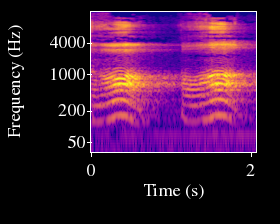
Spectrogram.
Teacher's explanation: غائن کی آواز ہماری حلق کے پہلے حصے سے نکلتی ہے. یہ پہلا حصہ یہ والا ہے جو میں نے آپ کو بتایا کہ جہاں سے ہماری زبان شروع ہو رہی ہے، نیچے زبان کی جڑ یعنی زبان جہاں سے شروع ہو رہی ہے، یہ ہماری حلق کا پہلا حصہ ہے.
